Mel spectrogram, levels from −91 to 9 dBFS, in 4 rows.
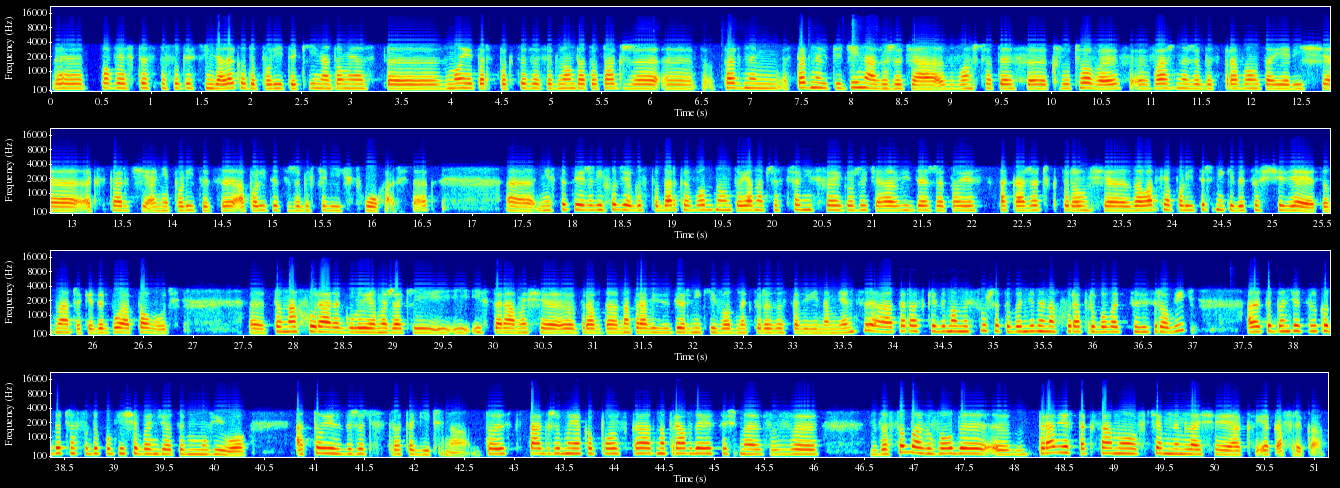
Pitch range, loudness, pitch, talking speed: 195-230 Hz, -15 LUFS, 205 Hz, 165 wpm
